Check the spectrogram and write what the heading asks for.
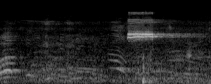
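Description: Referee's whistle blown once, a short, shrill blast about a second and a quarter in, with a ball kick thudding just after it.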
